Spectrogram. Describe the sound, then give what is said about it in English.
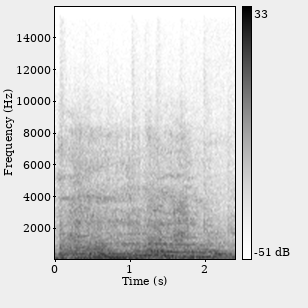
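A long, loud roar from the Bahkauv, a beast with cow legs, sounding like a deep, drawn-out moo, holding steady for a couple of seconds with a rough, growling edge and no talking. “The beast gave one more long moo roar.”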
